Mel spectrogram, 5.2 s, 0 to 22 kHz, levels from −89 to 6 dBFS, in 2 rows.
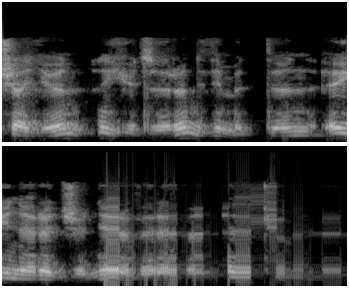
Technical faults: robotic sound from repeated short buffers

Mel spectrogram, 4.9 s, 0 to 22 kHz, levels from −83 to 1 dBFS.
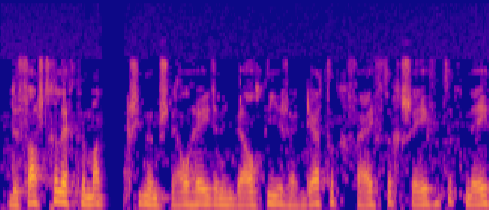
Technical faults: overdone noise removal; call audio freeze

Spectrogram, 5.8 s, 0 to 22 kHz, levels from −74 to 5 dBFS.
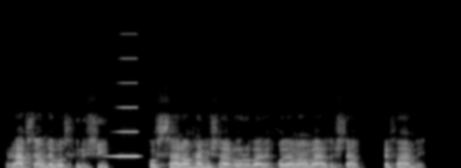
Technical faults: loudspeaker feedback squeal

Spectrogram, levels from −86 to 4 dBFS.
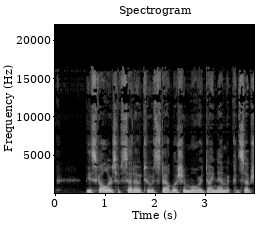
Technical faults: filter restarted on every block

